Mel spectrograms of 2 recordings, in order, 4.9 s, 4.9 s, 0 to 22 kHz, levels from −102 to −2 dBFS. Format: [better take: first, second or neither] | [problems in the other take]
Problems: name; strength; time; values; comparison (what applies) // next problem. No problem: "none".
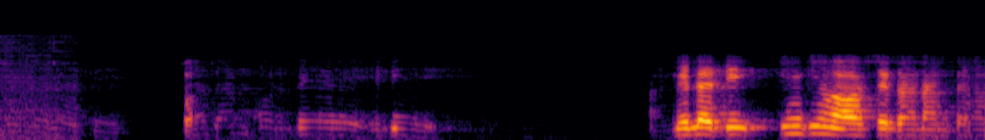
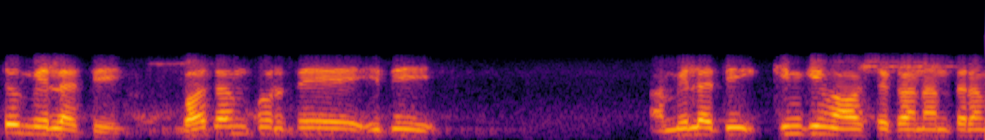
second | noise reduction (neural mask model DeepFilterNet 3)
